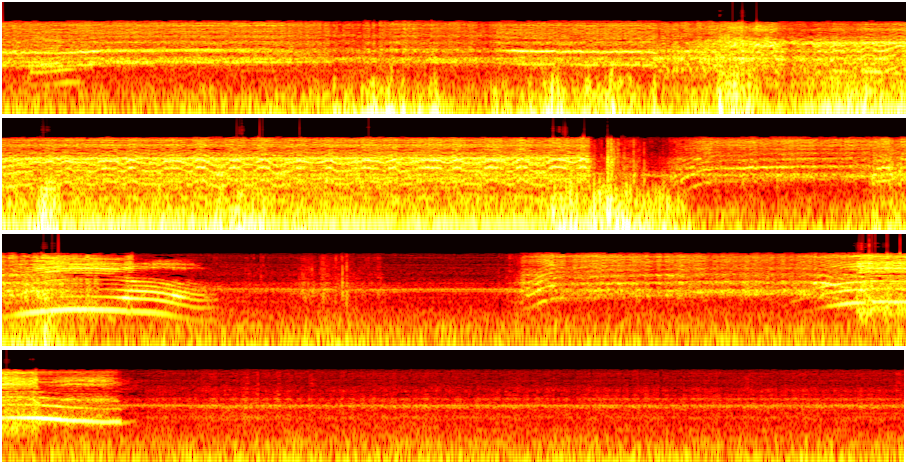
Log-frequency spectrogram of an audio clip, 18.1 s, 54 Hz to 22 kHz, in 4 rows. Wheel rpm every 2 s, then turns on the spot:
230, 200, 190, 180, 120, 30, 140, 20, 20.
14-18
